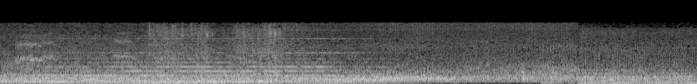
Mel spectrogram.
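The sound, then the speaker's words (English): A propeller plane's engine roars steadily under throttle, a dense droning hum with a faint rise in pitch, continuous for the whole stretch with no voices. “Here's throttle. Roger. Hold. Just control it. Let that tail come down.”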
